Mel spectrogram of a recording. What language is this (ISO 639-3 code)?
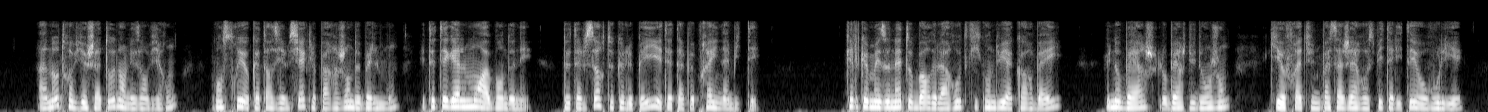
fra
